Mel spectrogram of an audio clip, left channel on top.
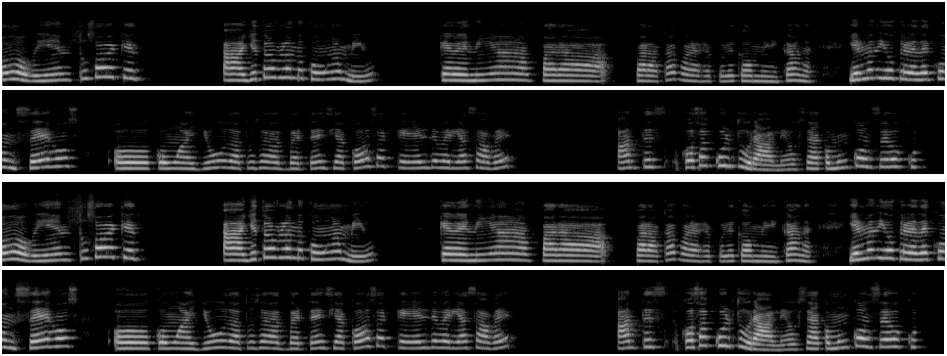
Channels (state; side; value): normal; both; correlation 0.36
